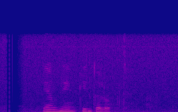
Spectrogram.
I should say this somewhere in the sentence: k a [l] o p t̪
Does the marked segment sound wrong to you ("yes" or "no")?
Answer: no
